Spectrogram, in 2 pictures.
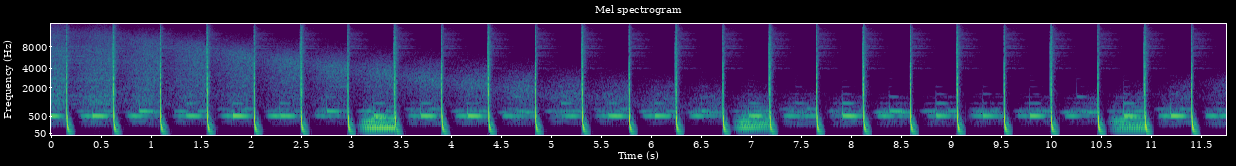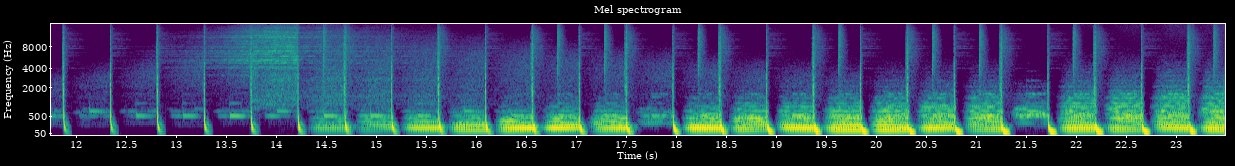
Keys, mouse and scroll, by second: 10.5 right click, 10.6 scroll down 1, 10.8 middle click, 11.7 right click, 13.4-14.0 scroll down 1, 14.2 middle click, 15.9 right click, 17.4-17.8 scroll down 1, 18.3 middle click, 19.3 scroll down 1, 19.4 middle click, 21.3 scroll down 1, 21.8 middle click.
